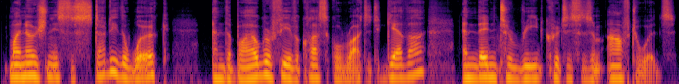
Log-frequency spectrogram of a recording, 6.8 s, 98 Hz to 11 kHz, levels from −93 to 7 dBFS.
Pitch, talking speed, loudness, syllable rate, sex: 140 Hz, 185 wpm, -19 LUFS, 5.9 syllables/s, male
